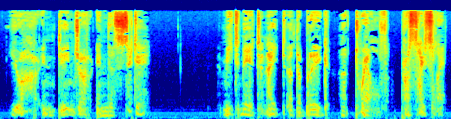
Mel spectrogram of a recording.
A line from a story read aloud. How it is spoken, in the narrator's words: a voice from behind me whispered distinctly in my ear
